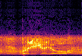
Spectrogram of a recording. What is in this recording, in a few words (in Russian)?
bailout, mood low, speech ru; War Thunder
